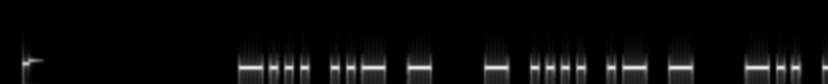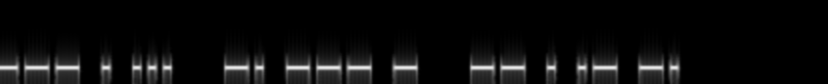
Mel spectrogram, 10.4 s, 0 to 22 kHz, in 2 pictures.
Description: Morse code, heard as a keyed tone, about 25 wpm, 700 Hz. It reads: BUT THAT DOES NOT MEAN
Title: Sets of 5 Words 25wpm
